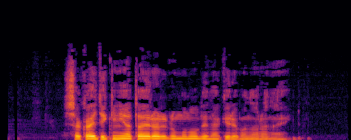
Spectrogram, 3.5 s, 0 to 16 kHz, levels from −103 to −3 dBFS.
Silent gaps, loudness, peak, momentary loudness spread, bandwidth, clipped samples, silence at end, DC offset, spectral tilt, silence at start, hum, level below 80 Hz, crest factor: none; -25 LUFS; -6 dBFS; 17 LU; 9.4 kHz; under 0.1%; 0.65 s; under 0.1%; -6.5 dB/octave; 0.65 s; none; -58 dBFS; 20 dB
